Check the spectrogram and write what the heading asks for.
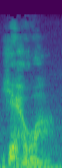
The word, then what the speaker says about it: Yehovah: Binibigkas ito sa Biblia ng Yahweh. Pero hindi ganito ang totoong bigkas nito, kundi Yehovah.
